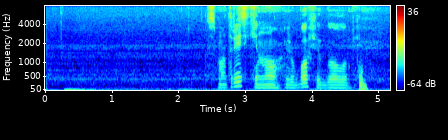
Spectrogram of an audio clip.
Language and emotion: Russian, neutral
